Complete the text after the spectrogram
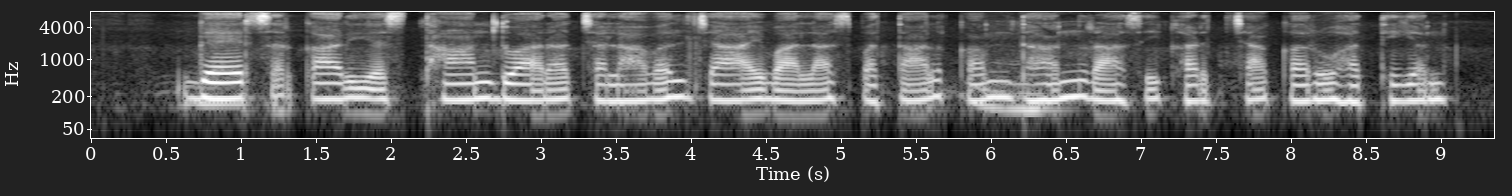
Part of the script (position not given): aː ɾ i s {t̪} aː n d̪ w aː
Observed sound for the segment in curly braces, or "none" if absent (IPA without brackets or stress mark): t̪ʰ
